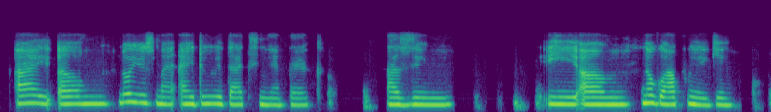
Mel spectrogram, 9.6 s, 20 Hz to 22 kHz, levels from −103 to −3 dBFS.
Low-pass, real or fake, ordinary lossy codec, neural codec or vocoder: 7.2 kHz; fake; Opus, 32 kbps; codec, 16 kHz, 4 kbps, FunCodec, trained on Chinese and English, 50 frames a second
